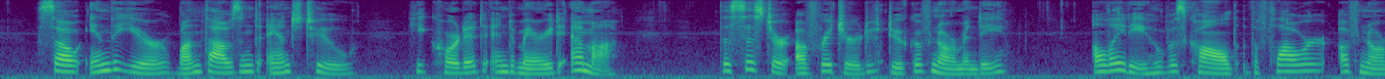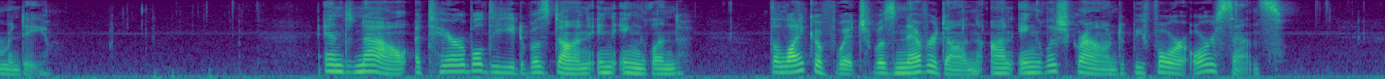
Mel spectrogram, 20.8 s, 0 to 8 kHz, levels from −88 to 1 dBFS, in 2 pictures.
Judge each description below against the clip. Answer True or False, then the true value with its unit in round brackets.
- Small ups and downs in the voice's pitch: False (5.2 semitones)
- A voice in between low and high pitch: True (170 Hz)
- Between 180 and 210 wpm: False (145 wpm)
